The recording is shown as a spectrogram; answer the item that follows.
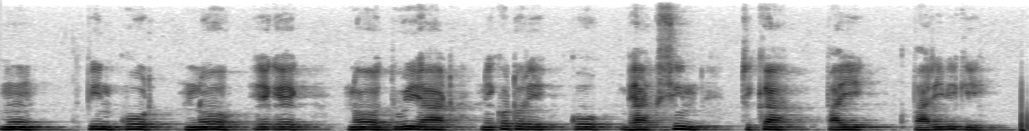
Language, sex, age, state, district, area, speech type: Odia, male, 45-60, Odisha, Boudh, rural, read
